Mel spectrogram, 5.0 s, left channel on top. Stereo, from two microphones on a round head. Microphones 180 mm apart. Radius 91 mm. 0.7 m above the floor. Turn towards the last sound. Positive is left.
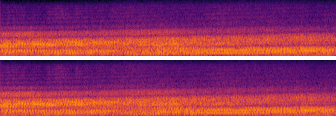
turn(degrees=15)  # may be behind; listen again after turning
